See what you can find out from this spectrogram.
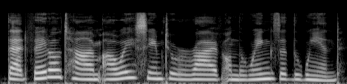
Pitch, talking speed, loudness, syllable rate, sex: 245 Hz, 225 wpm, -16 LUFS, 5.6 syllables/s, female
